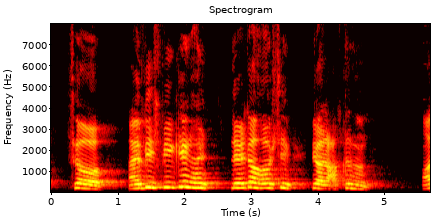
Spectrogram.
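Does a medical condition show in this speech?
Yes: cerebral palsy; affects body movements and speech.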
